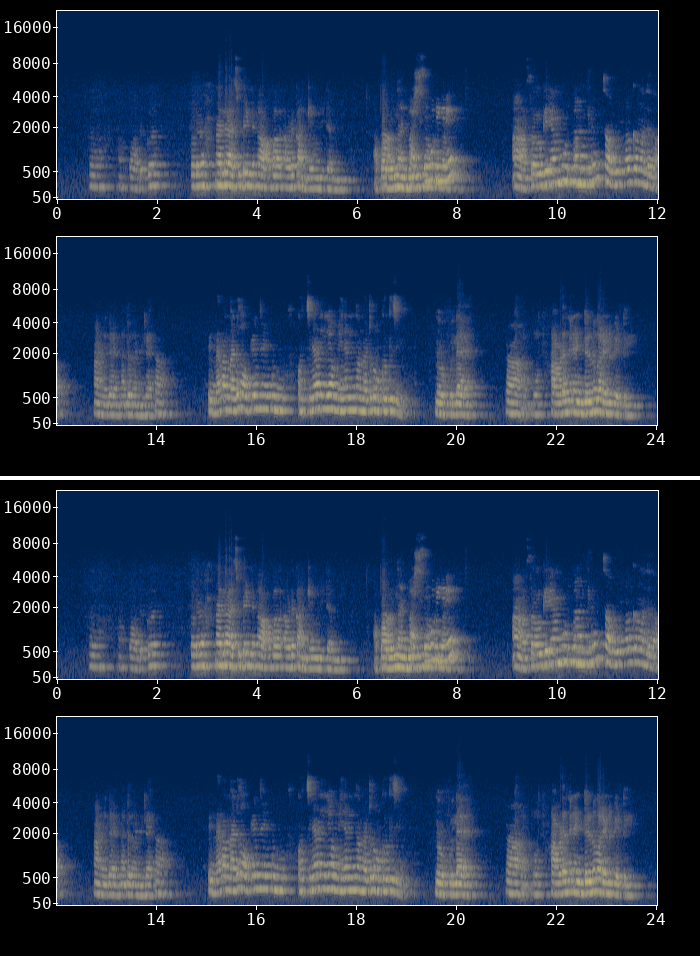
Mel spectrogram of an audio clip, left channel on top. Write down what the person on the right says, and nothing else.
ആഹ് അപ്പൊ അതൊക്കെ വേറെ നല്ല ആശുപത്രി ഉണ്ടെങ്കി അവിടെ കാണിക്കാൻ വേണ്ടിട്ട് ആയിരുന്നു അപ്പൊ
അവളൊന്ന് അന്വേഷിച്ച്
നോക്കാൻ
പറഞ്ഞ് ആഹ് സൗകര്യം
ഒന്നും
ആണ്ല്ലേ നല്ലതാണ്
നോക്കുംല്ലേ
അപ്പൊ അവിടങ്ങനെ ഇണ്ട്ന്ന് പറയണ് കേട്ട്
